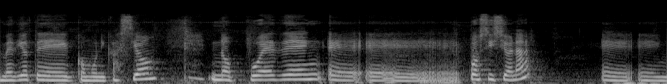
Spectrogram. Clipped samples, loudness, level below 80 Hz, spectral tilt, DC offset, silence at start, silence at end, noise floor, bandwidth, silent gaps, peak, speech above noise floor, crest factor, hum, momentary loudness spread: under 0.1%; -24 LUFS; -40 dBFS; -6 dB/octave; under 0.1%; 0 s; 0 s; -50 dBFS; 11.5 kHz; none; -12 dBFS; 26 dB; 12 dB; none; 6 LU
